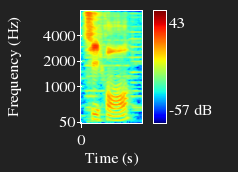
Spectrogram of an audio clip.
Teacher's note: the E of chi should be barely heard if at all · accented on the ho, so be careful, an unusual spot for the accent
